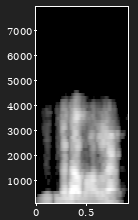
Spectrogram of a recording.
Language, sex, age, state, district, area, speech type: Assamese, male, 18-30, Assam, Golaghat, urban, conversation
